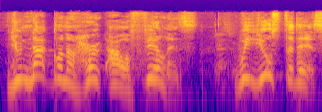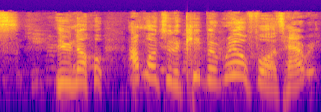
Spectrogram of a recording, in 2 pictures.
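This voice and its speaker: A man's voice: very high-pitched, very animated, moderate pace, a bit bright. A man questioning a guest in a pressing, confrontational way and repeating his points for emphasis. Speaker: interviewer.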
